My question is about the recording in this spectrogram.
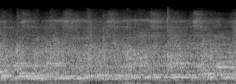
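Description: Recorded country-style dance music playing at a steady loudness, with a melody over a regular beat of light high percussion.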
